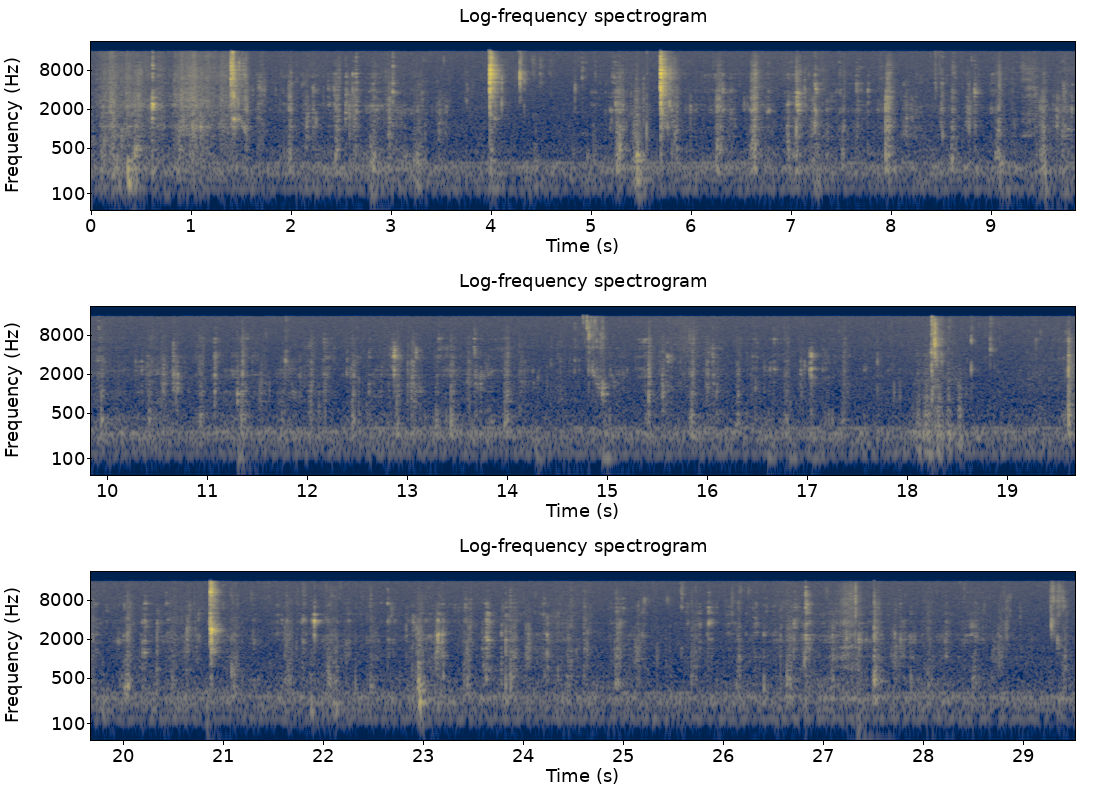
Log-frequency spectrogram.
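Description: Close-miked chewing and biting of a sauce-drenched seafood boil: wet mouth smacks and sharp clicks at an uneven pace, over a steady low hum.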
